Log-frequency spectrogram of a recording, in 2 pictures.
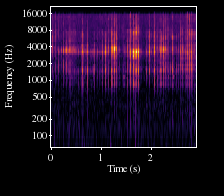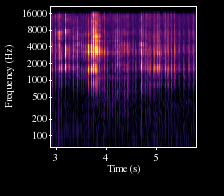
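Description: Fingernails scratch the weave of a small, hollow woven rattan or reed basket held in both hands. The result is a dense, dry, rapid crackling and scratching that is bright and thin, with almost no low end and a recurring tone around 3.3 kHz. The scratching swells into louder bursts near 1.7 and 3.7 seconds.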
